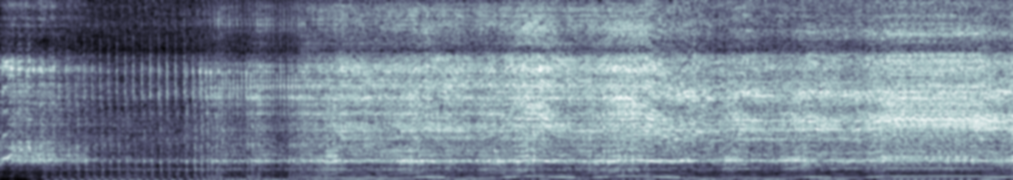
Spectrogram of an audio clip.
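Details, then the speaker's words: Yamaha Vixion New, previously rebored with a non-stock Honda (possibly Sonic) piston fitted, blipped repeatedly: harsh metallic rattle from the head area over every rev; head, camshaft, valves and timing chain to be inspected. "Nah di sini motor ini bunyinya kasar, sangat kasar sekali ya di area head ya."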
